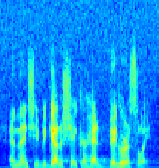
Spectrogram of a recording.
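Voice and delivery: ordinary delivery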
